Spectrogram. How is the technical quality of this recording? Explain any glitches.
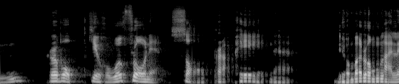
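The second half of the recording has one clear technical fault.

Overlap-add ripple runs from 1.92 s to 3.92 s. The speech was split into windowed frames and rejoined with an overlap that doesn't sum to a steady gain, so the level swings by about 60 dB around twenty times a second. It sounds like a harsh, rough flutter over the speech.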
